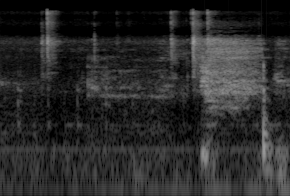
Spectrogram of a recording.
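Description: Light clicks and handling noise from a Nordic Lifting barbell clamp being turned over in the hands, with a short hiss near the end.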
